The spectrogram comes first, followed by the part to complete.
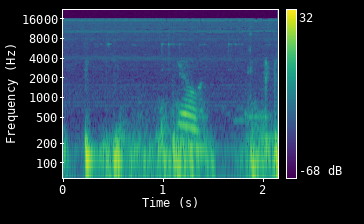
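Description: A person's voice speaking softly, quieter than the talk around it, with a pause near the end and a low hum underneath.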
